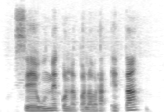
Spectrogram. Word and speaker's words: État: La palabra État significa estado o estados, aquí está en plural porque tiene una S. La T y la S no se pronuncian.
